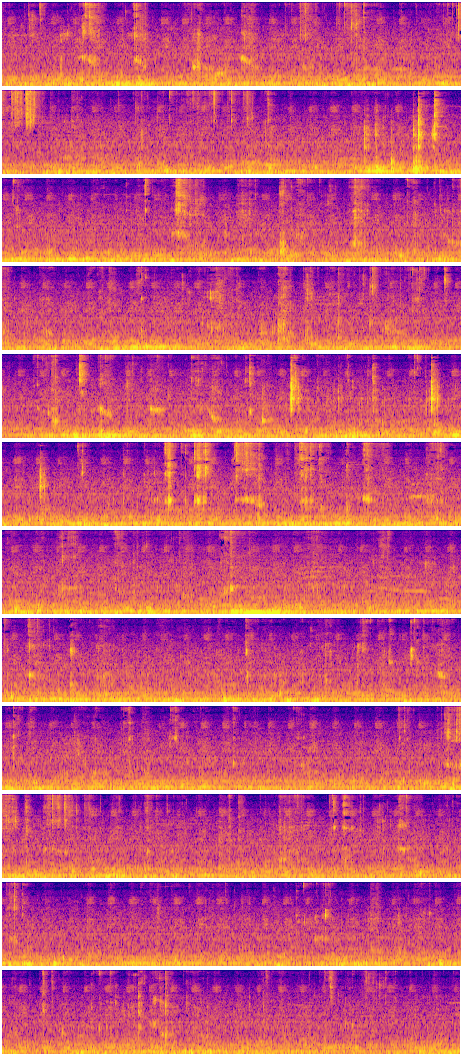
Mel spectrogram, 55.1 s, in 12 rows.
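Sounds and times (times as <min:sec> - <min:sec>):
chewing and crunching fried food: 0:00.0 - 0:55.0.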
